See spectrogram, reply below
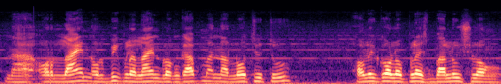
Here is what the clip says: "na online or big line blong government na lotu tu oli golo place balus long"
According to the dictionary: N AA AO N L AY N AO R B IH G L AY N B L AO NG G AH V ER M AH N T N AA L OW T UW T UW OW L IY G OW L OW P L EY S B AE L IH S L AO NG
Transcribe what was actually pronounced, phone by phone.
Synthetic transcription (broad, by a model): N AA AO L AY N AO L B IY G L AY N B L AO NG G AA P M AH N N AA L OW T UW T UW OW L IY G OW L OW P L EY S B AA L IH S L AO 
